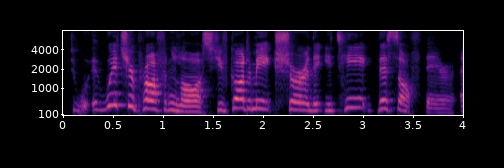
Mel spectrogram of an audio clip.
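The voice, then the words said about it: Put-on Irish accent, not convincing. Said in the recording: “can you do Irish? ... the Irish accent, which that wasn't a great example.”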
